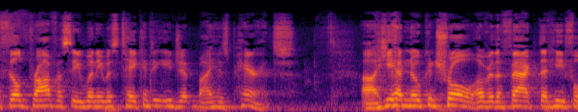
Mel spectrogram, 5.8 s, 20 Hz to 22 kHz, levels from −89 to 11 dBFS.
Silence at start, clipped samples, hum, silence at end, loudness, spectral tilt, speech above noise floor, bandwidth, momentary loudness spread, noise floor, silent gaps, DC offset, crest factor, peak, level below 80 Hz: 0 s; under 0.1%; none; 0 s; -18 LUFS; -4 dB/octave; 25 dB; 16 kHz; 10 LU; -43 dBFS; none; under 0.1%; 18 dB; 0 dBFS; -52 dBFS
